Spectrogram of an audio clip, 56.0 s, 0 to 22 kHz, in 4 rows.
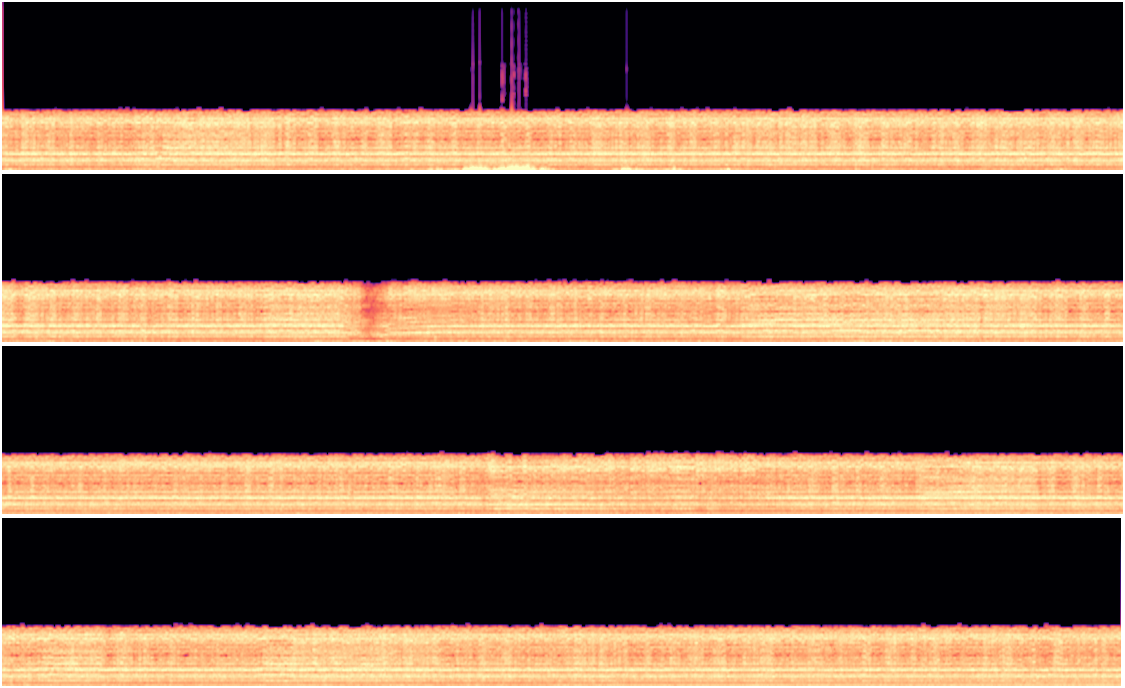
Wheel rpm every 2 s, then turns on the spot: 200, 200, 200, 200, 200, 200, 200, 200, 200, 160, 200, 200, 200, 200, 200, 200, 200, 200, 200, 200, 200, 200, 200, 200, 200, 200, 200, 200.
none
